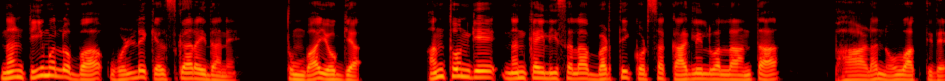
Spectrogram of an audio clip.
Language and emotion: Kannada, sad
